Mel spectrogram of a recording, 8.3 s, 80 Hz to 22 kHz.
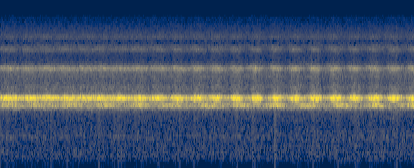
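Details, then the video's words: Snowy tree crickets at night, roughly 79 degrees by their chirp count, giving a high, bell-like chirping. It steadies into evenly spaced pulses, about two and a half per second, over a faint constant hiss of fainter insects. "Snowy Tree Crickets 10 Hour Sleep Sound"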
